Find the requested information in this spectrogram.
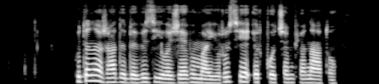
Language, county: Lithuanian, Marijampolė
